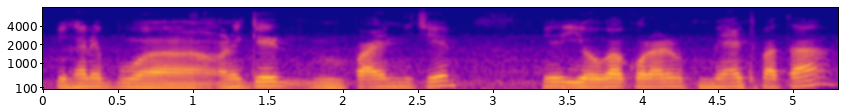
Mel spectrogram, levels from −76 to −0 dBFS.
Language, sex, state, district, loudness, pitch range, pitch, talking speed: Bengali, male, West Bengal, Alipurduar, -16 LUFS, 140-155 Hz, 150 Hz, 100 wpm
